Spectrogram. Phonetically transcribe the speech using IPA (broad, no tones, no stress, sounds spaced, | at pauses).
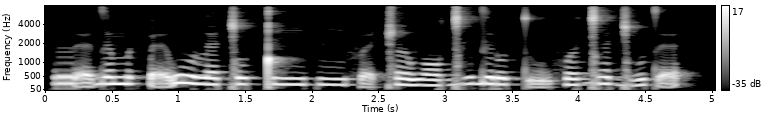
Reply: r ɛ̰ d ɛ m ɛ k͡p ɛ̰ w u l ɛ ǀ u ǃ iː p iː f ɛ̰ ǁ ə w ɔ ɡ͡ǀ i d ɨ ɾ u t ṵ f ə ɡ͡ǀ ɛ ɡ͡ǀ u t ɛ̰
